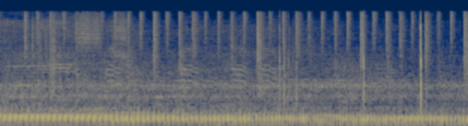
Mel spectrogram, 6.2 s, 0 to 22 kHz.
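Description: Italika 250Z motorcycle engine running while riding, its pitch dropping in steps about a second and a half in and again about four seconds in as the bike slows.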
